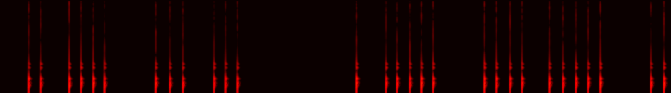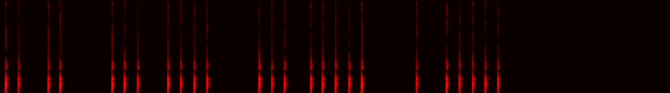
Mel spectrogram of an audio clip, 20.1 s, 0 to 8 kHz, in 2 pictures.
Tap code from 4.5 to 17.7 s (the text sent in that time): EUROPE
